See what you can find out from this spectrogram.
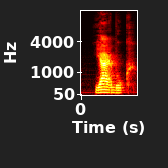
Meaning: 1. yearbook 2. annals, chronicle
- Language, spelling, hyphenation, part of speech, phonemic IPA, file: Dutch, jaarboek, jaar‧boek, noun, /ˈjaːr.buk/, Nl-jaarboek.ogg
